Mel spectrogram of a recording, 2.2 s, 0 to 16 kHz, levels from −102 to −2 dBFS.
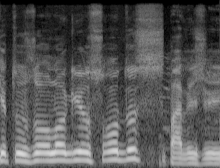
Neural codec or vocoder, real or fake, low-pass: none; real; 14.4 kHz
